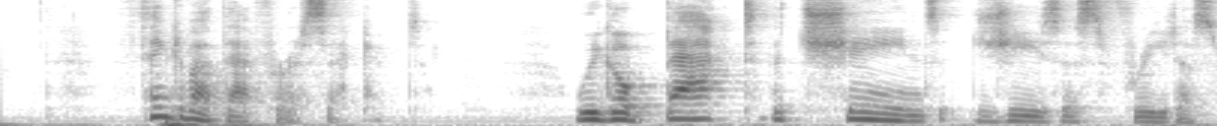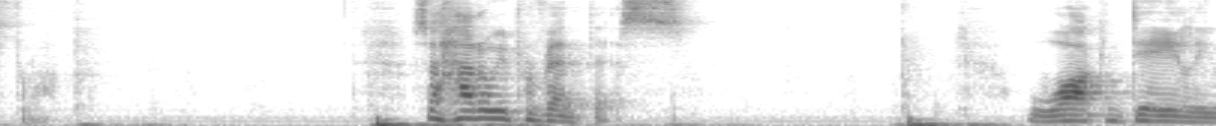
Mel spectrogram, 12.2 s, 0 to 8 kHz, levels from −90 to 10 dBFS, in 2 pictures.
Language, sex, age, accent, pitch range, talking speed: English, male, 50-69, American, 110-170 Hz, 120 wpm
